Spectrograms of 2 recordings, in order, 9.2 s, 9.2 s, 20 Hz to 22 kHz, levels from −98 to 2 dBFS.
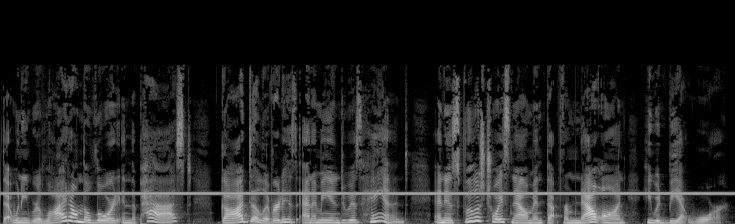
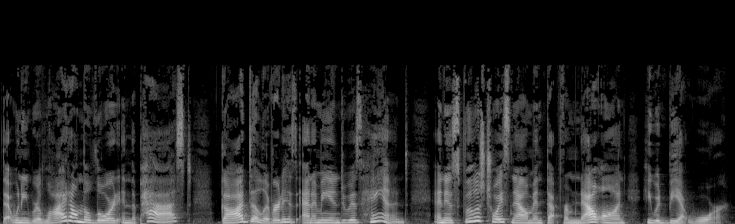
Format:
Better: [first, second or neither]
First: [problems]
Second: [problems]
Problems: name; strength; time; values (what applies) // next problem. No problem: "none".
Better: second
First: high-pitched whine; loud; throughout; 3 kHz, 6 dB below the speech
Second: none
